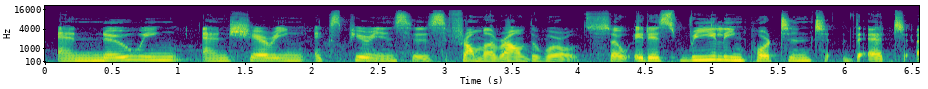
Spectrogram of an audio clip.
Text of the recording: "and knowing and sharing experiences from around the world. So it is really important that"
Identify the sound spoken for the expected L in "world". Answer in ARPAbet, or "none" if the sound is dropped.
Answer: L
